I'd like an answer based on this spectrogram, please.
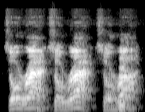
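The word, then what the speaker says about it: Zohran: Zoran. Yeah, it's like Duran, only without the dur.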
